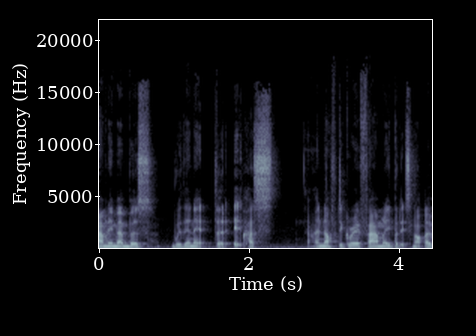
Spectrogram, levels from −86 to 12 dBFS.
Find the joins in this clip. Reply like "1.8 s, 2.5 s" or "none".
1.9 s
